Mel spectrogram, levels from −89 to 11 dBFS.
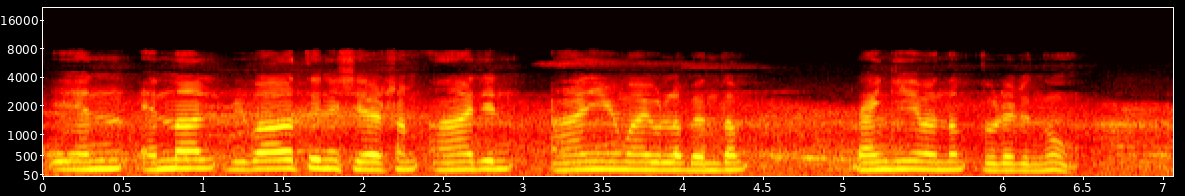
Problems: constant background noise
